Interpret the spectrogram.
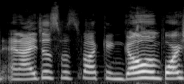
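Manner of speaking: loud excited exclamation; shouting. Real, not acted. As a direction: belt it out in the telling.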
